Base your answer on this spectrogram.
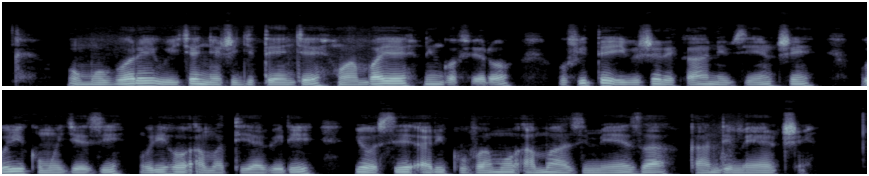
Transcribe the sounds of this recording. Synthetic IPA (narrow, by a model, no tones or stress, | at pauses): umuɡo̞ɾe̞wiːce̞ɲe̞ʒiɟite̞ːɲɟe̞waːmbaje̞niŋɡo̞fe̞ɾo̞ | ufite̞iβiʒe̞ɾe̞kanibjiːnt͡ʃi | uɾikumuɟe̞ziuɾiɦo̞ʔa̰matijaβiɾijo̞ːse̞a̰ɾikuvamoʔamaːzime̞ːza | kaːndimeːnt͡ʃi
